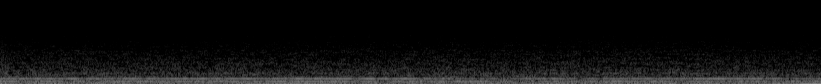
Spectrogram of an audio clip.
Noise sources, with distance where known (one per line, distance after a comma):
background noise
